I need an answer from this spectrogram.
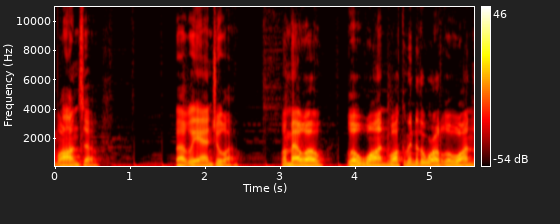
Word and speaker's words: LaOne: January, a son named LaOne. LaMelo's son is LaOne. What? LaOne. O-N-E, sure. like the number, but it's spelled out LaOne.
